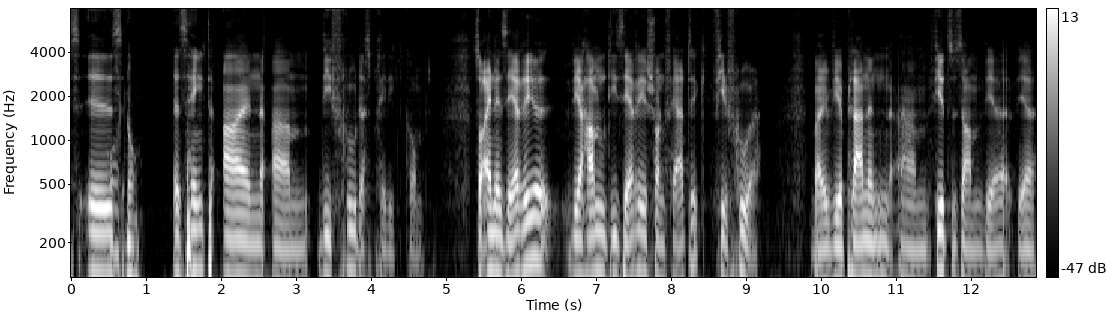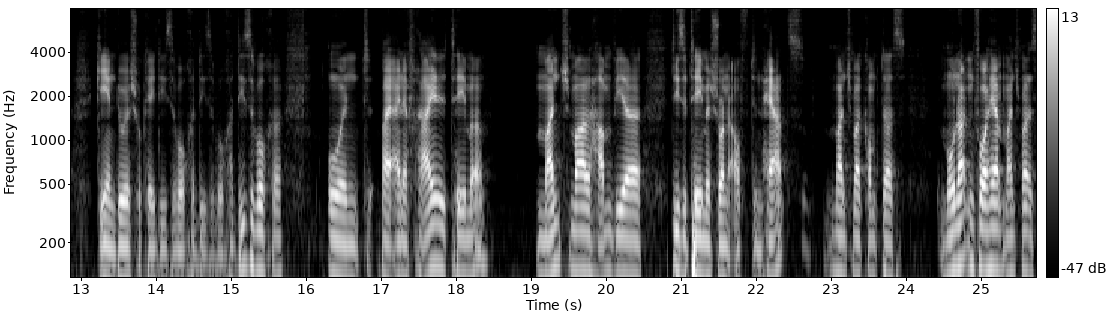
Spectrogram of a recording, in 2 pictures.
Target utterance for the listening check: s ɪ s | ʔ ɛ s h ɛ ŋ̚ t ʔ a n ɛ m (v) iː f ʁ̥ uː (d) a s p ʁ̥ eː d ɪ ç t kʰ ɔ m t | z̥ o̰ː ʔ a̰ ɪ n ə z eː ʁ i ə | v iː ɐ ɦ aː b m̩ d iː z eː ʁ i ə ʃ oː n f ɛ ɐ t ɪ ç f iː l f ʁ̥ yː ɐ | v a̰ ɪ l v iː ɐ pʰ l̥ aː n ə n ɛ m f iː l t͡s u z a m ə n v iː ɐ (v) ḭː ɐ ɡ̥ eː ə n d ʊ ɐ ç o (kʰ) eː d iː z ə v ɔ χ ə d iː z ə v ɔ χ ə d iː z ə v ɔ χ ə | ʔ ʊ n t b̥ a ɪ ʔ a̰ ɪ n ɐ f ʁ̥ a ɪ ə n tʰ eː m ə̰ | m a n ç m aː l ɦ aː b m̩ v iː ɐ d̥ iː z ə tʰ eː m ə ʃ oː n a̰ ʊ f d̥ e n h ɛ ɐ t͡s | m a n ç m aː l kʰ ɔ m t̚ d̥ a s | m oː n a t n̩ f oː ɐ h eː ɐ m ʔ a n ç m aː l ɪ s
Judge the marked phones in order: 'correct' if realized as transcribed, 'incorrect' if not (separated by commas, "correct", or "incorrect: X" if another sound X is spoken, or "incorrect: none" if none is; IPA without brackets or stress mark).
correct, correct, correct, correct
